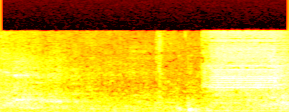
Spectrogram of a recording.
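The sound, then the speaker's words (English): After a quiet moment, a loud, harsh quiz buzzer pressed by a contestant in a team quiz cuts in abruptly and keeps droning steadily to the end, prominent, with no talking over it. “So, fingers on buzzers. That was Barry.”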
